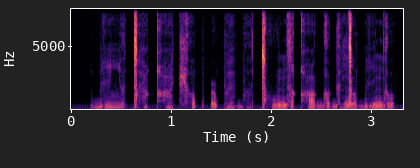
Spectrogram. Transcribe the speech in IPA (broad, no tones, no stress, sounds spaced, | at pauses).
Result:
ɓ i ʎ ə˞ ǀʰ ɛ̤ qʰ ə̤ t͡ʃʰ ʌ p ʔ ə˞ p ɛ̤ bʱ ə̤ ǀʰ u n z ɪ qʰ ʊ ɡ ʌ ɡ ɛ̤ ŋ͡ǀ ʌ ɓ i n d ʊ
